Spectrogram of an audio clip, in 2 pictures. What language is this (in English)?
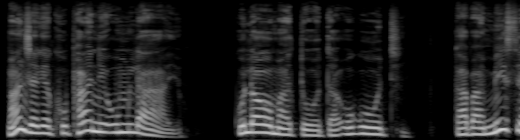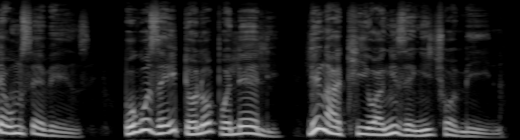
North Ndebele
